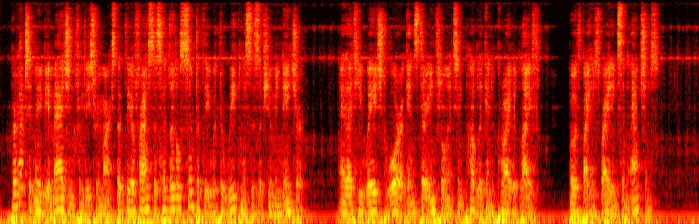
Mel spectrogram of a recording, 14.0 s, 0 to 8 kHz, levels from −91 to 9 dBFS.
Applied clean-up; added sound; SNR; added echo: neural separator model SepFormer DNS4.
